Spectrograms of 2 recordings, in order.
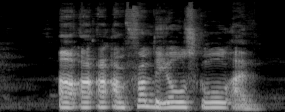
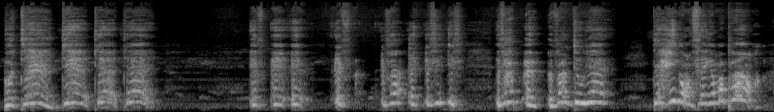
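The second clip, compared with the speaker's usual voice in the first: put-on high whiny kid pleading, much higher; whiny son voice; 11 semitones higher, 4 dB quieter than usual. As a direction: play the seven-year-old begging his dad.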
